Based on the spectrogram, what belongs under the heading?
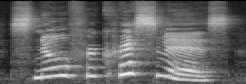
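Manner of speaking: high, slow joyful call; high stretched joyful shout; delighted shout. Acted. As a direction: cry out in wonder. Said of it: "shouts Owlette".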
